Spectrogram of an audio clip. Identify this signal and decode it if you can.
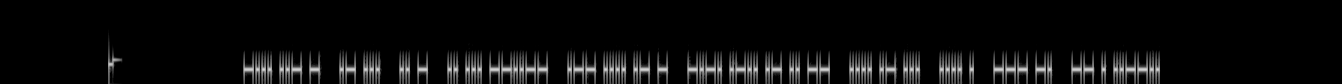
Morse code, heard as a keyed tone, about 40 wpm, 700 Hz. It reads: BUT AS IT IS, WHAT CLAIM HAS HE ON ME?
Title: Sentences from Top 1500 Words 40wpm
